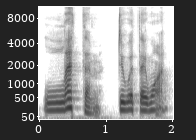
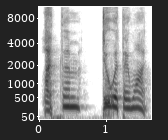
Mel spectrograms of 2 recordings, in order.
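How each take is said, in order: First: Calm last repeat. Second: Higher, firm and final; firm daughter. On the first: Daughter's final repeat that brings peace, slow and calm. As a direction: let it land gently and slowly. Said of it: "by the time she said it the last time". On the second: Daughter telling mom it's their prom, firm. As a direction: lay it down firmly. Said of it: "Mom, it's their prom, not yours". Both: Retold or imitated.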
